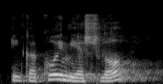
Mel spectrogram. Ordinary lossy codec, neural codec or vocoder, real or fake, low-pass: none; codec, 24 kHz, 3 kbps, HILCodec; fake; 10.8 kHz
